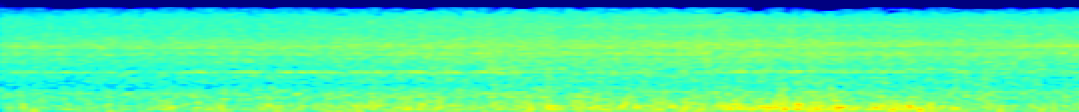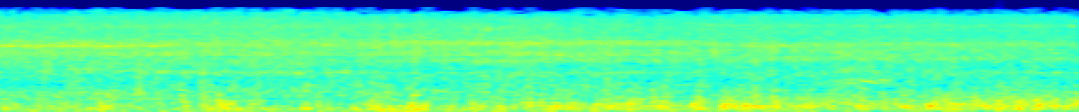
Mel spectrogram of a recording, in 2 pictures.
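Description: An aircraft engine drones steadily close by.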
